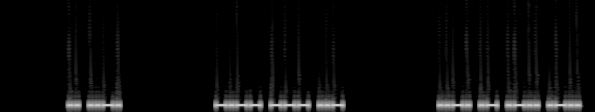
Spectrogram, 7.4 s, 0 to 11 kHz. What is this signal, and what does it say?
Morse code, heard as a keyed tone, about 28 wpm, 700 Hz. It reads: IF YOU FALL
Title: 4x Word-Spacing - Sentences from Top 500 Words - 28wpm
